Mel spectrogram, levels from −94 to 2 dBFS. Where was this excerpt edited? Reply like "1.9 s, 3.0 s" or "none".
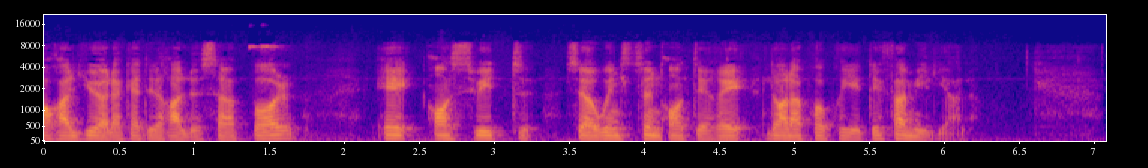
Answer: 4.1 s

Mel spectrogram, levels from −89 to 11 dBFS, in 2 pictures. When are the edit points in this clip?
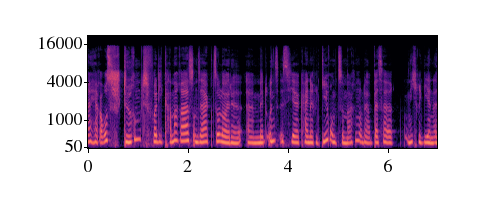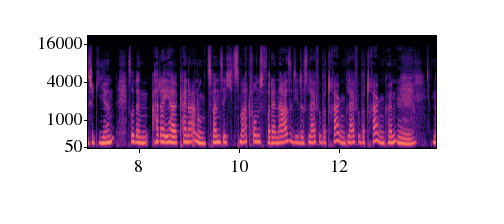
7.0 s, 12.1 s

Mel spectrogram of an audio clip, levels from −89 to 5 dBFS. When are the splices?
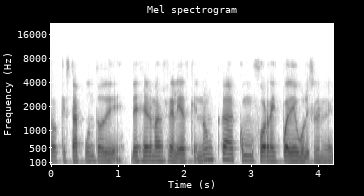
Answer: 1.1 s

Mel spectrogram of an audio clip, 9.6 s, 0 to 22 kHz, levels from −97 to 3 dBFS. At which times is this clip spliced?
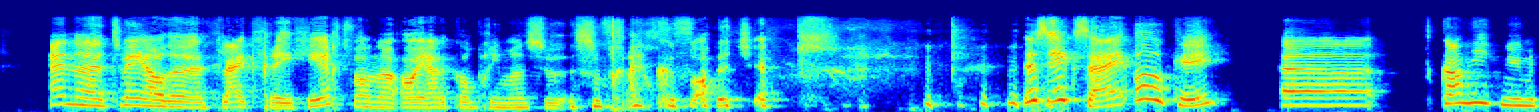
4.1 s

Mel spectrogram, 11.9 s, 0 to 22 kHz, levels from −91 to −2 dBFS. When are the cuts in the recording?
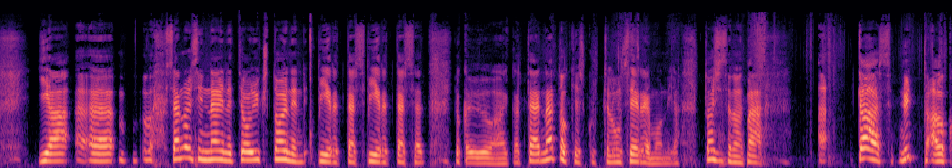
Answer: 4.5 s, 5.8 s, 9.3 s

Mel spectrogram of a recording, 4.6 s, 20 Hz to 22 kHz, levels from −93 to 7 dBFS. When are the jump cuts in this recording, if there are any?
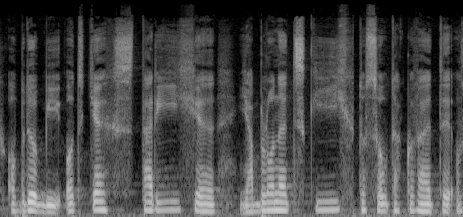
none

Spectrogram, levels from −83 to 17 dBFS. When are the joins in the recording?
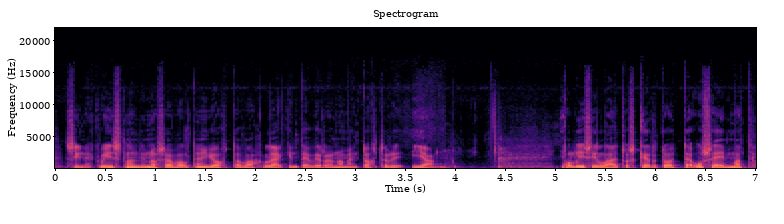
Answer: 3.5 s, 5.1 s

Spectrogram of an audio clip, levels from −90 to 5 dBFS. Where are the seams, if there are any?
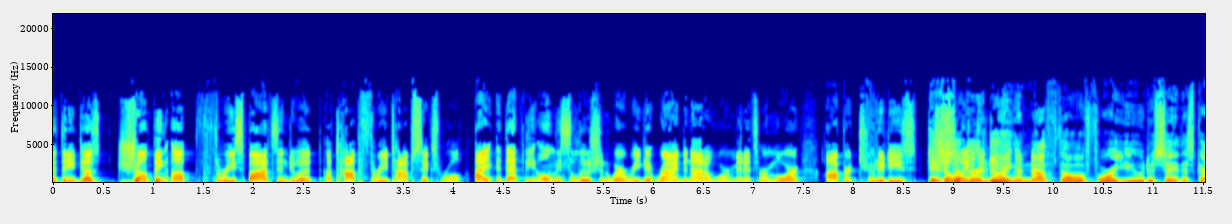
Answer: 4.1 s, 4.7 s

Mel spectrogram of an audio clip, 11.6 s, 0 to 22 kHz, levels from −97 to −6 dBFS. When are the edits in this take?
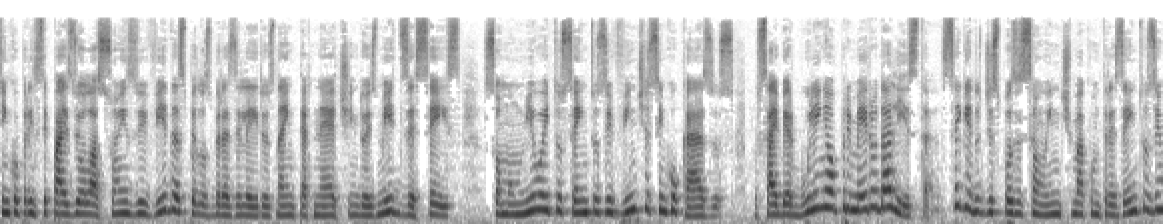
7.4 s

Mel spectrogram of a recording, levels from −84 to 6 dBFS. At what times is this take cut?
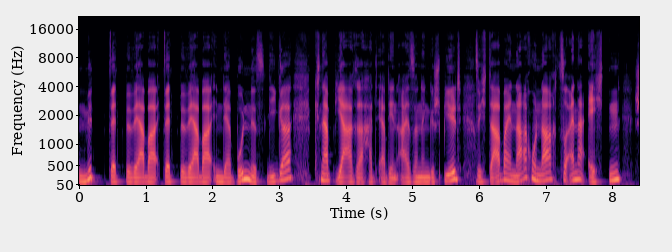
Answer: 1.2 s, 3.8 s, 4.6 s, 5.9 s

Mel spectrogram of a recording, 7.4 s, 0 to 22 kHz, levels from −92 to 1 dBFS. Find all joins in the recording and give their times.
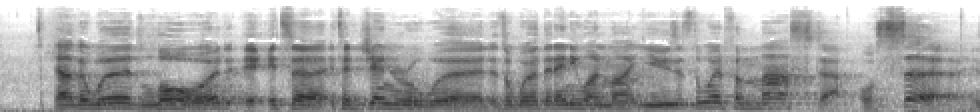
none

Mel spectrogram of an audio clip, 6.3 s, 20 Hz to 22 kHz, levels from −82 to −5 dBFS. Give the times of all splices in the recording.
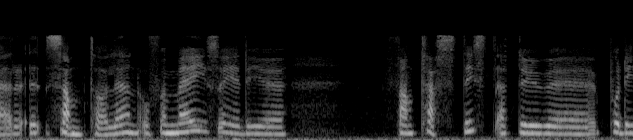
none

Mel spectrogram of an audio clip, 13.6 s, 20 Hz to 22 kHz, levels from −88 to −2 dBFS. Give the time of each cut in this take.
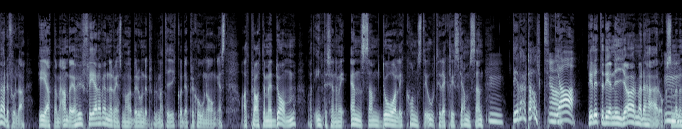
1.1 s, 2.2 s

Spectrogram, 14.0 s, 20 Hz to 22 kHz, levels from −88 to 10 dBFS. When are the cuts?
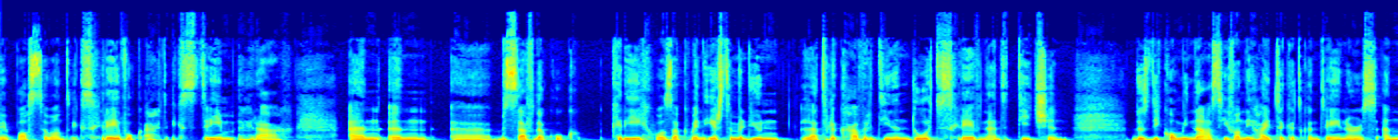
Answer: none

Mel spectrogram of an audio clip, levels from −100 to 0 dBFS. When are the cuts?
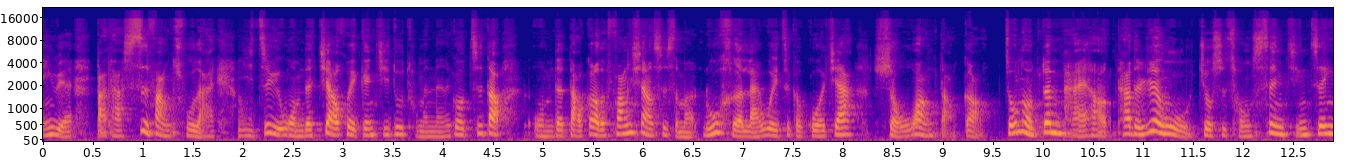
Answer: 10.7 s

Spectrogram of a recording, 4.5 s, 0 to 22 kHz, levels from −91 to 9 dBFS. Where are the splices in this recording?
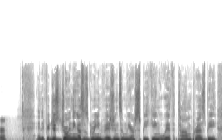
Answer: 1.6 s

